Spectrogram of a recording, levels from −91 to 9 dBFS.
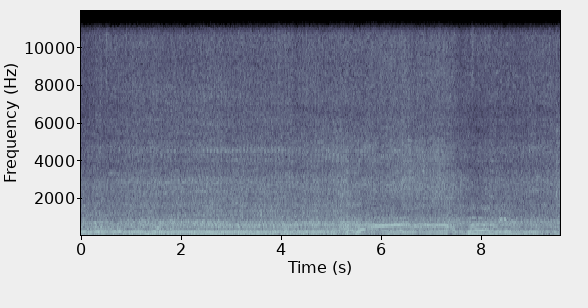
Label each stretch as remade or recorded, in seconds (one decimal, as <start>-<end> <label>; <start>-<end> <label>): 0.0-5.2 recorded; 5.2-5.8 remade; 5.8-9.6 recorded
